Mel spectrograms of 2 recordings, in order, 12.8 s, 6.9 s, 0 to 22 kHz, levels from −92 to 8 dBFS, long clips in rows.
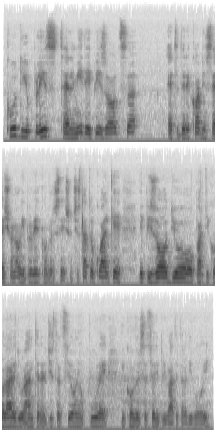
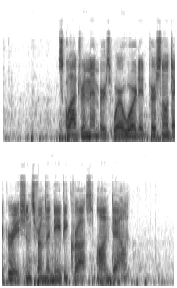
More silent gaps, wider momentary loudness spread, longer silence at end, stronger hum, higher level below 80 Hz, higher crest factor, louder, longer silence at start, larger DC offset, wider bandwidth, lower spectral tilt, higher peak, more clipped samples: neither; second, 11 LU vs 18 LU; second, 0.05 s vs 0.55 s; neither; about the same, -44 dBFS vs -46 dBFS; about the same, 18 dB vs 18 dB; second, -26 LUFS vs -16 LUFS; about the same, 0.05 s vs 0.05 s; neither; first, 19.5 kHz vs 9.4 kHz; about the same, -4.5 dB/octave vs -4 dB/octave; second, -8 dBFS vs 0 dBFS; neither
